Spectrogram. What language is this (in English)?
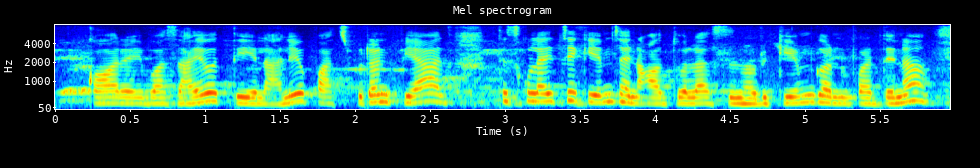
Nepali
